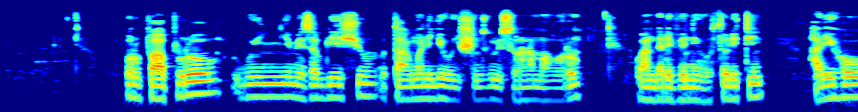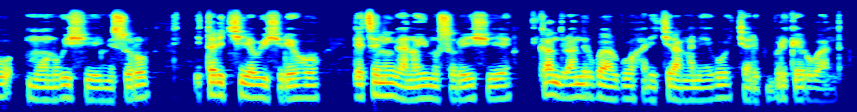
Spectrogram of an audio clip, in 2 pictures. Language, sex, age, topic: Kinyarwanda, male, 18-24, finance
